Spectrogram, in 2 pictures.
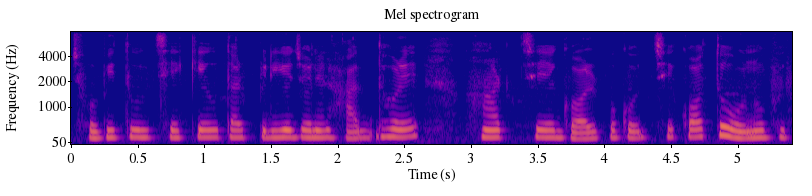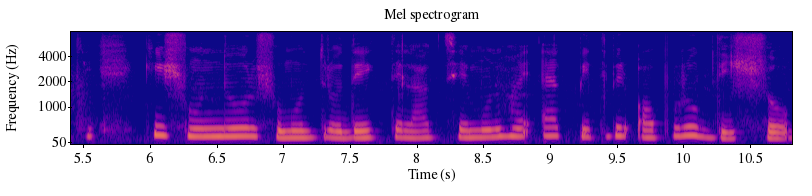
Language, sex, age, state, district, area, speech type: Bengali, female, 18-30, West Bengal, North 24 Parganas, rural, spontaneous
